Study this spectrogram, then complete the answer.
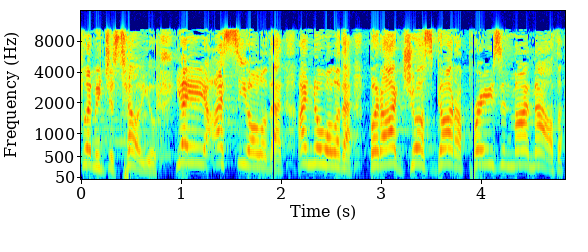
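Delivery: loud, fast preacher's testimony; loud, fast, fired-up preaching; full force preaching. Acted. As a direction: shout the praise over the doubters.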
